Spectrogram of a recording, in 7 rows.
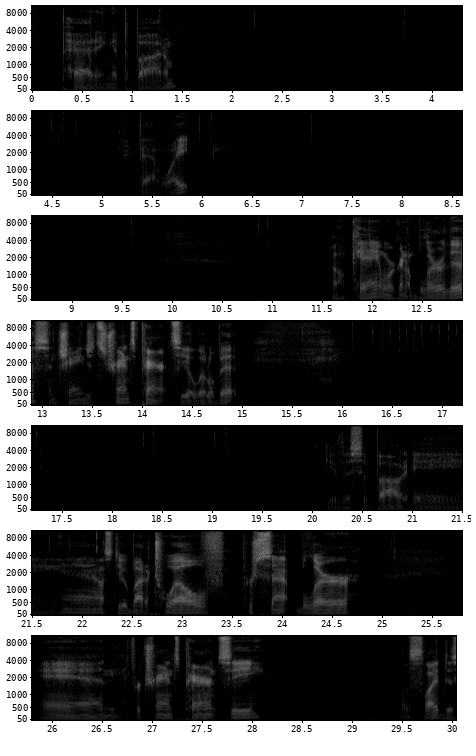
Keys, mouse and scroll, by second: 0.5 click, 2.0-3.6 drag, 4.3 click, 5.8 click, 6.9-9.5 drag, 10.6 click, 11.6 click, 12.9-14.0 drag, 15.4 click, 16.1 click, 16.4 click, 16.8 click, 18.2 click, 18.9 click, 21.5 click, 22.0 click, 26.8-30.0 drag.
